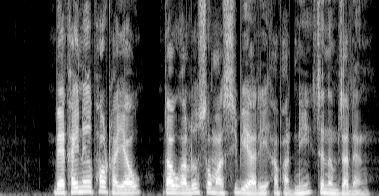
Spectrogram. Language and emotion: Bodo, neutral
